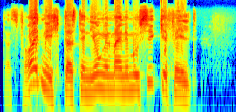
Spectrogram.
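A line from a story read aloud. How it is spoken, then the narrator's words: Calling across the room. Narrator (German): rief der Schleicher Michi über alle Tische hinweg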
